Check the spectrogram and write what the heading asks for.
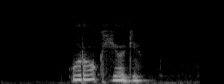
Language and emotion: Russian, neutral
